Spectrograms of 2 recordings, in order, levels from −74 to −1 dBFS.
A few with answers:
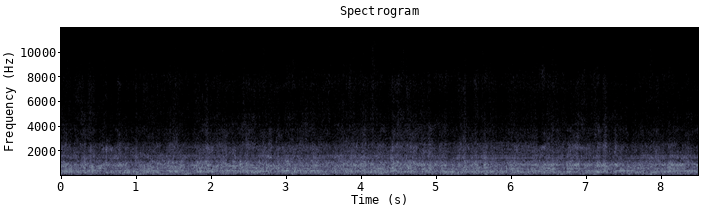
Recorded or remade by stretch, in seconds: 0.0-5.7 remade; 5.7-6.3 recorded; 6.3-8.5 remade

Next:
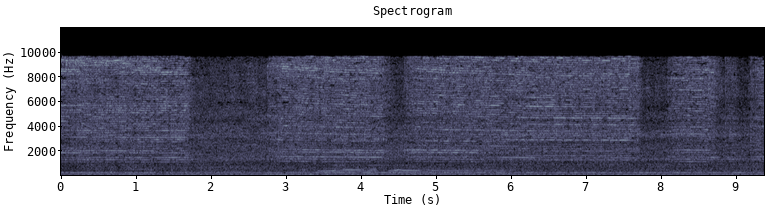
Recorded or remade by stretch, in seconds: 0.0-9.4 recorded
